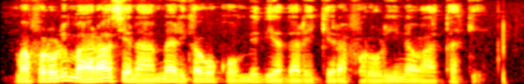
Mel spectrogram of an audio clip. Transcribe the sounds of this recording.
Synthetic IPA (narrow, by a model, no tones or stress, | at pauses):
mafoɾoɾimaɾasianaːmɛɾikaɣokoːmeðiaðaɾekeɾafoɾoɾinɛwatake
